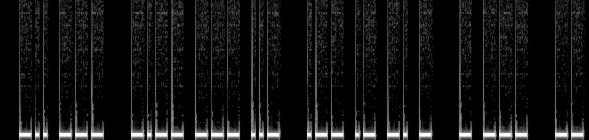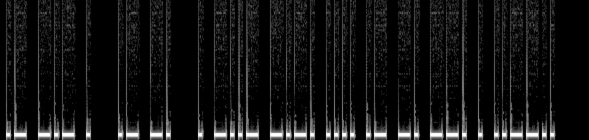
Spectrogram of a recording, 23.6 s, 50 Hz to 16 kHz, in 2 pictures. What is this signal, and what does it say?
Morse code, heard as a keyed tone, about 15 wpm, 700 Hz. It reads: DO YOU WANT TO MAKE AN EXCHANGE?
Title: Sentences from Top 1000 Words - Review Part 6 - 15wpm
